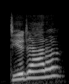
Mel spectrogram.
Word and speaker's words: Deodato: That's Mike Deodato? How do you say his last name? Deodato, yeah.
